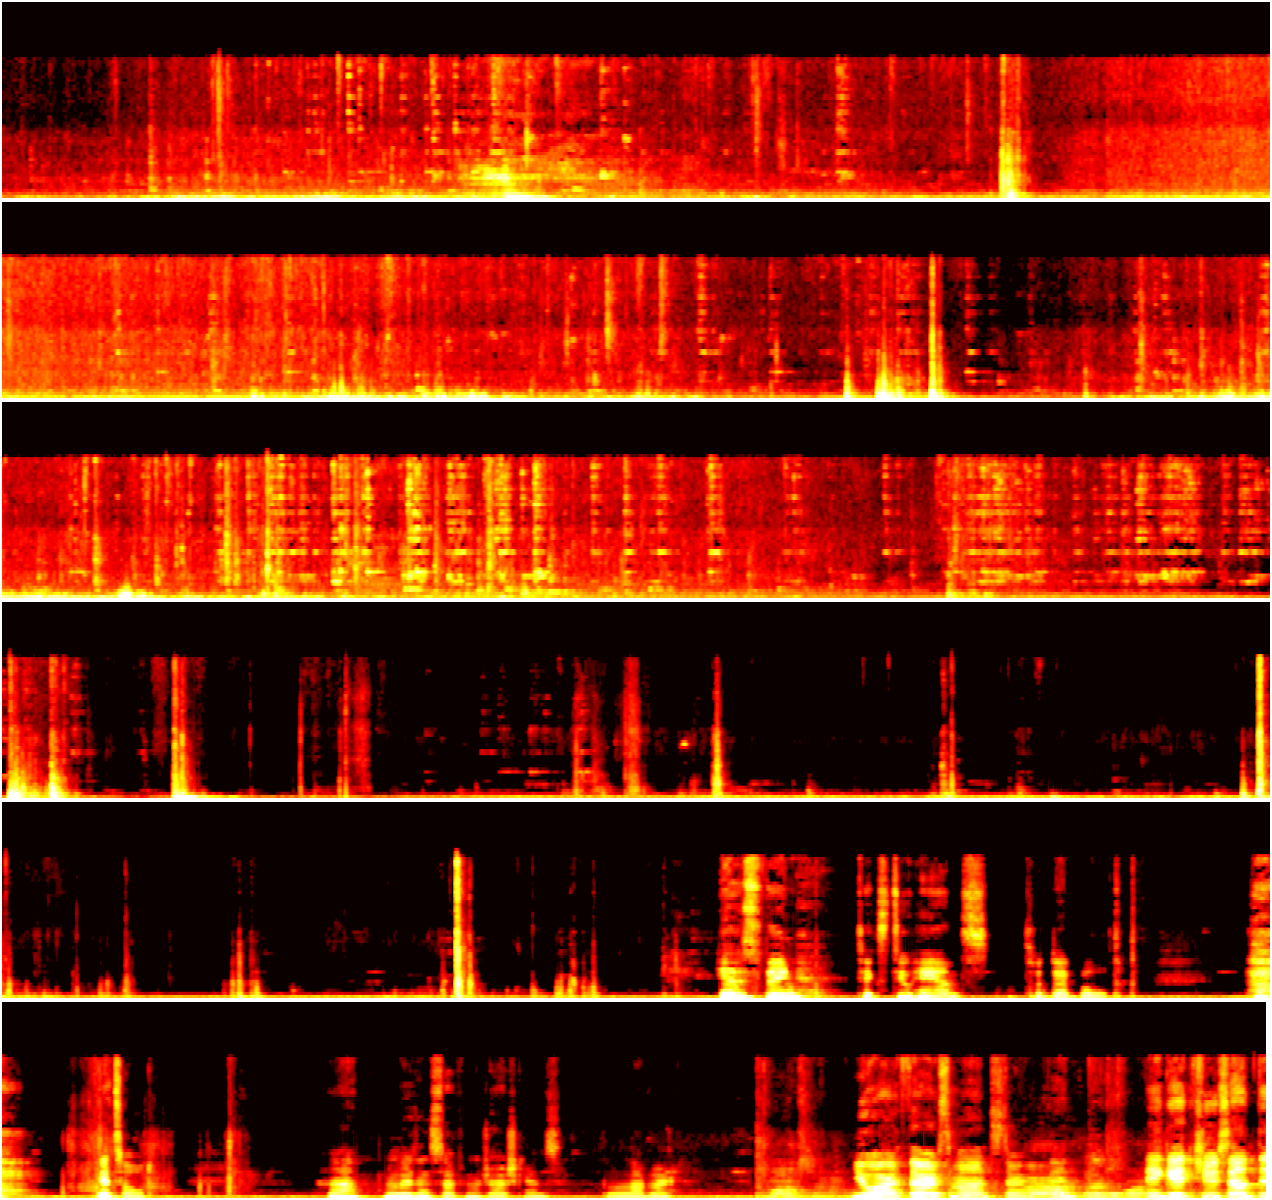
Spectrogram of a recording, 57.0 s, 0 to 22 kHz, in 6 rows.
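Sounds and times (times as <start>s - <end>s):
wind buffeting microphone: 0.0s - 7.1s, 8.2s - 15.1s, 17.7s - 25.1s
handling thumps and knocks: 15.8s - 16.7s, 29.8s - 30.4s.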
